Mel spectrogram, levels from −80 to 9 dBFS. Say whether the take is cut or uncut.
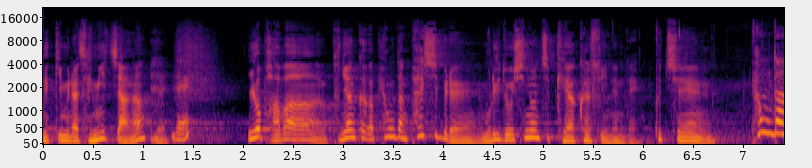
cut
